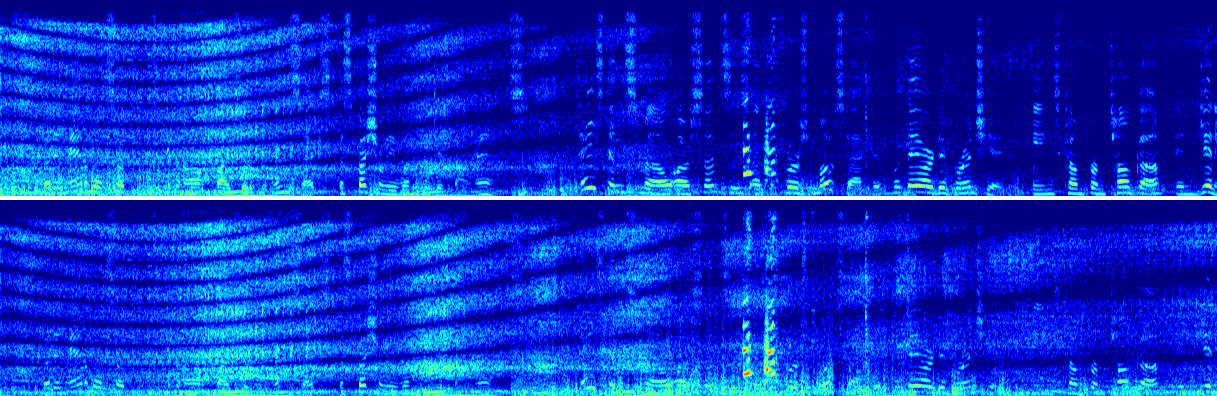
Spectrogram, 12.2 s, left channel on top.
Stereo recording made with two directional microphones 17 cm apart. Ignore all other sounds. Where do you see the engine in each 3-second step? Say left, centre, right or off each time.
centre, right, right, right.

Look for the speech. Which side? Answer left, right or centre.
left.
